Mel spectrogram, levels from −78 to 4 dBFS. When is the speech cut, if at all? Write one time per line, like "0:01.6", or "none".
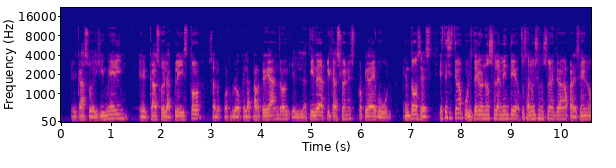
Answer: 0:05.9
0:09.2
